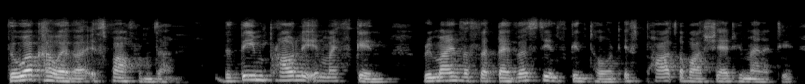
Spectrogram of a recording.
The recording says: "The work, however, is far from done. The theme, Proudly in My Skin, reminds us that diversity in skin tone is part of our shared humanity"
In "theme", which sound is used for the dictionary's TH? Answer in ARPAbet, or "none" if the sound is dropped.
TH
